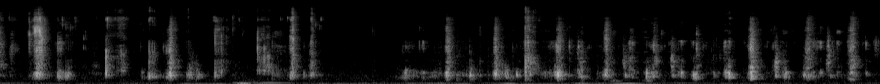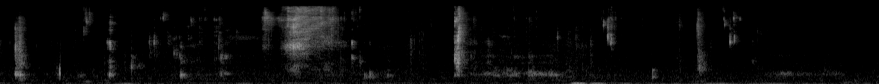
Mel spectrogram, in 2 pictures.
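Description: Close-miked wet chewing of a mouthful of napa cabbage kimchi and rice: a rapid run of squishy, smacking clicks that thins out after about ten seconds. A short, louder hissing burst comes about twelve seconds in, then a few scattered soft clicks.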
